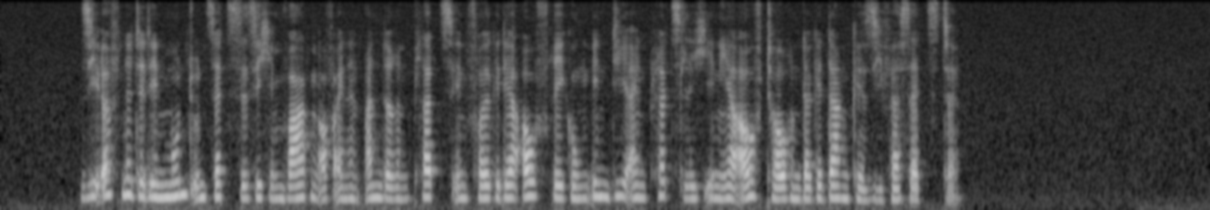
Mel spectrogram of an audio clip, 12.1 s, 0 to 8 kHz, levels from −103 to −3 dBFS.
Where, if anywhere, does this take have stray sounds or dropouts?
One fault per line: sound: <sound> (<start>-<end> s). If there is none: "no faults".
no faults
